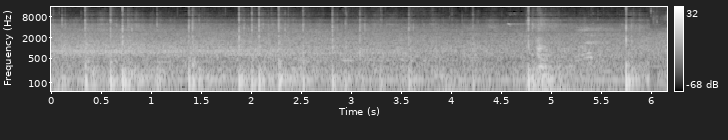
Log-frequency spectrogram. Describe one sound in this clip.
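Basketballs bounce on a hard gym floor, echoing in a large hall.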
